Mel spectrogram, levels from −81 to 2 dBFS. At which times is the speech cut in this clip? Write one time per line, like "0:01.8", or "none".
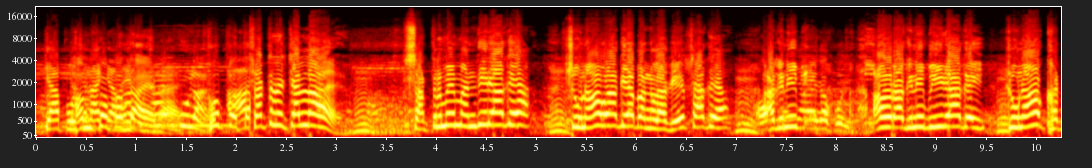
0:02.1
